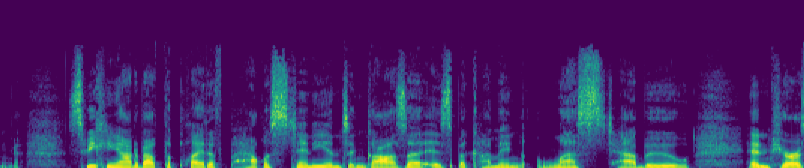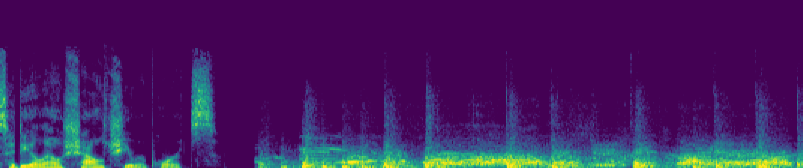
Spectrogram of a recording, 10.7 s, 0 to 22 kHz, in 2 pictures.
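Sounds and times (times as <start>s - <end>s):
speech: 0.5s - 8.0s
small noisy crowd of protesters chanting slogans behind a metal fence: 7.1s - 10.7s.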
